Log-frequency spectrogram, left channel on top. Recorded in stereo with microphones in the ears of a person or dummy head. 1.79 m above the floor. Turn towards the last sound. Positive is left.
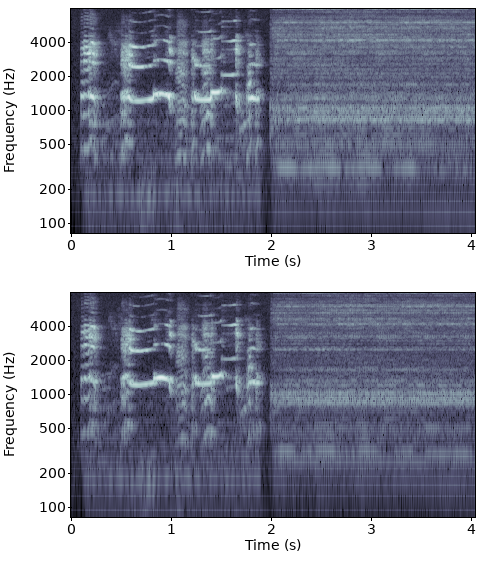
turn(degrees=45)  # may be behind; listen again after turning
